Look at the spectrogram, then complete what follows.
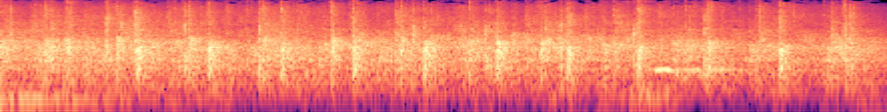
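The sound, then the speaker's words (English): An audience claps during a Sunday church service: many hands beat a steady, fairly regular rhythm of sharp claps over a continuous background of clapping, loud and unbroken throughout. “Are you clapping or what are you trying to do?”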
